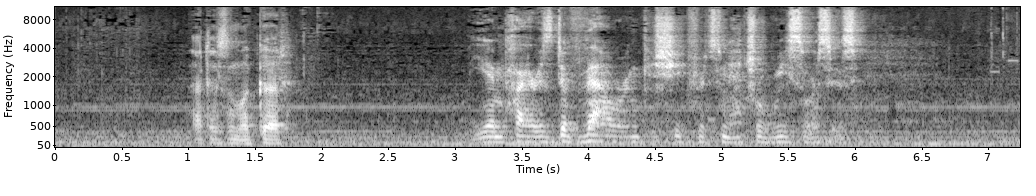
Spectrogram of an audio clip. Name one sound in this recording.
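A young man speaks with concern.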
